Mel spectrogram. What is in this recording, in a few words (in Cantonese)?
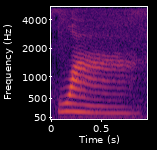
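"waa4", Cantonese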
